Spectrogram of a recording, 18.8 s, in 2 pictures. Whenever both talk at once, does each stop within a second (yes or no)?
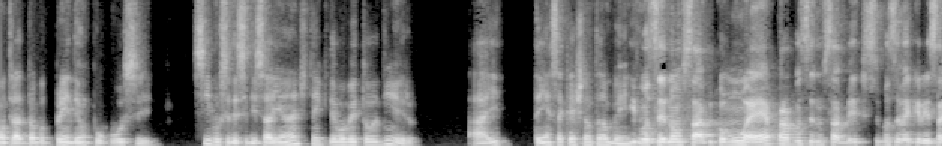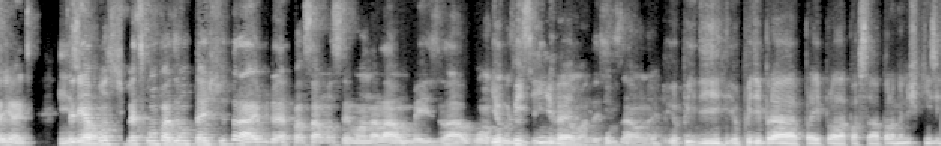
no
